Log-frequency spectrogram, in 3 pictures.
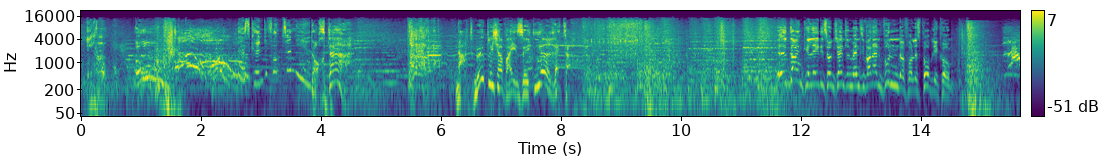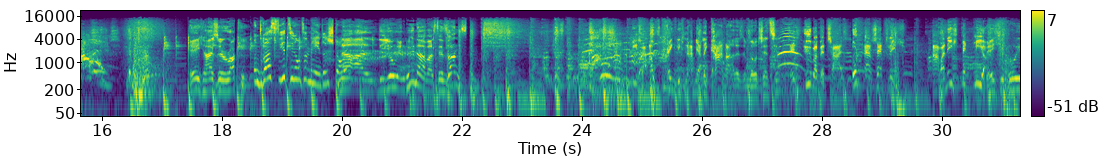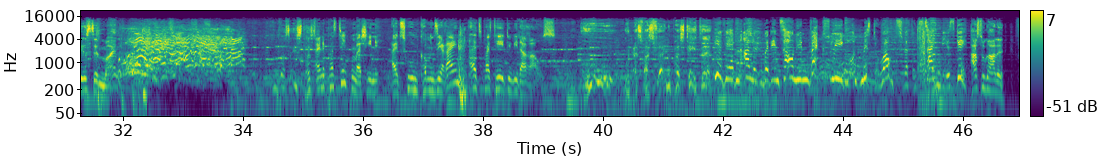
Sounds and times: Music: 0:00.0 - 0:12.9, 0:16.4 - 0:46.6.

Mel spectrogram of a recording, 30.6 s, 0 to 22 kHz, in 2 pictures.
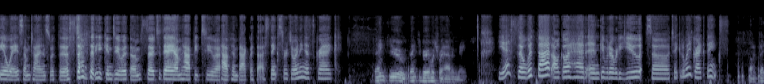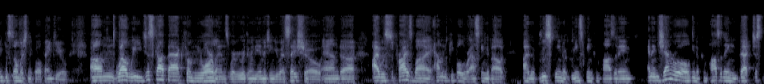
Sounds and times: Speech: 0:00.0 - 0:06.7, 0:07.5 - 0:09.3, 0:10.0 - 0:30.5.

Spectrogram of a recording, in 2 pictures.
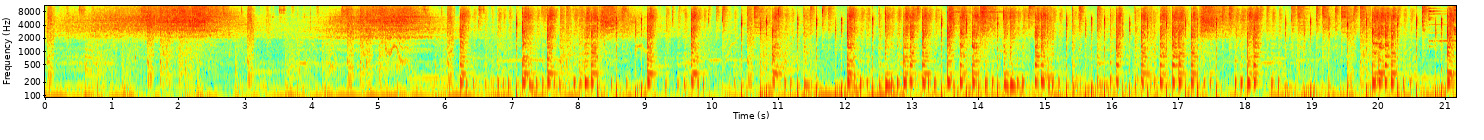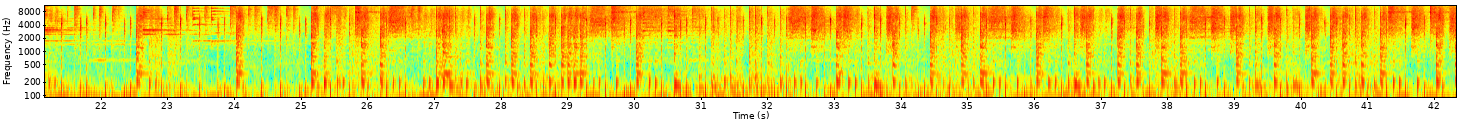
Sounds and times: Percussion: 0:00.0 - 0:42.3.

